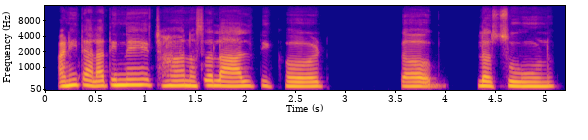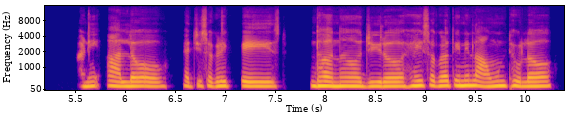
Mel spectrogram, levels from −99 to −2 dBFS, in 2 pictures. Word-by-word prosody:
आणि 215 +5 +5
त्याला 210 -3 +1
तिने 240 +1 +3
छान 215 0 +1
असं 215 +2 -1
लाल 195 -1 +1
तिखट, 185 -1 -1 0.8
अ, 185 -1 +1 0.5
लसूण, 185 -1 +1 0.5
आणि 185 +2 -1 0.2
आलं, 185 -1 0 0.2
ह्याची 190 +1 -6
सगळी 195 0 -1
पेस्ट, 185 -1 0 0.3
धन, 195 -2 +5 0.3
जिरं 185 0 +1
हे 205 +3 +2
सगळं 205 -1 0
तिने 215 0 +4
लावून 195 0 +2
ठेवलं, 190 -1 +1
190 Hz, 120 wpm, -19 LUFS, 185-205 Hz, 0.8 s, आणि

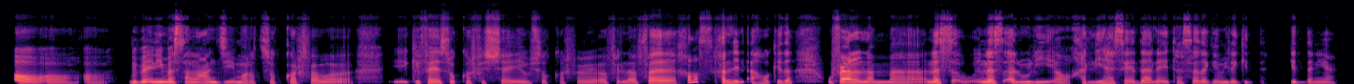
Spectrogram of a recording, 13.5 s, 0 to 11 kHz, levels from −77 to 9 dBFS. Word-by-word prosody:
آه، 185 -5 +5
آه، 155 +1 -4
آه، - - -7 0.2
بِما 185 -1 +3
إني 190 - +5
مثلًا 185 -1 +3
عندي 160 -1 0
مرض 160 0 -3
سُكّر 205 +4 -4
فما 185 -5 -3 0.6
كفاية 205 +1 +2
سُكّر 190 -1 -3
في 175 - -6
الشاي 165 0 +1
وسُكّر 160 -2 -8
في 150 +1 -6
في 170 - -11
ال 170 +2 -3
فخلاص 190 - +2
خلّي 210 0 +3
القهوة 185 -1 -3
كده، 215 +6 -1 0.4
وفعلًا 210 -1 +7
لمّا 175 -1 -2
ناس 200 +2 +4 0.3
ناس 215 +3 +5
قالوا 180 +2 +1
لي 185 -2 -3
آه 170 0 -4
خلّيها 185 +4 -2
سادة 205 +7 0
لقيتها 175 - -3
سادة 180 +1 0
جميلة 170 0 -4
جدًا، 170 -1 -11 0.3
جدًا 165 -5 -3
يعني، 150 0 -8
180 Hz, 165 wpm, -25 LUFS, 165-195 Hz, 0.6 s, وفعلًا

